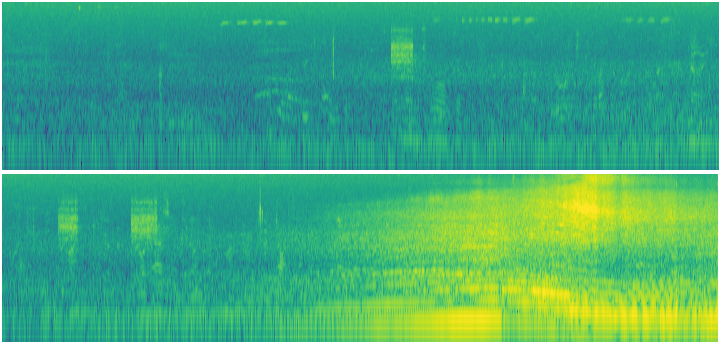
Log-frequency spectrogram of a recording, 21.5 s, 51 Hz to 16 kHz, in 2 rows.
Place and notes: Brands Hatch GP Circuit, West Kingsdown, Longfield, UK - WSB 2003 ... superbike qualifying ...
world superbikes 2003 ... superbike qualifying ... one point stereo mic to minidisk ... time approx ...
